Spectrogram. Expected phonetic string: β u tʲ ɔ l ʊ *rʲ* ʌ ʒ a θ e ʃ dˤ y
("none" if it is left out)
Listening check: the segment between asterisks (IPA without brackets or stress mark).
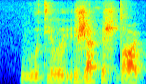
rʲ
